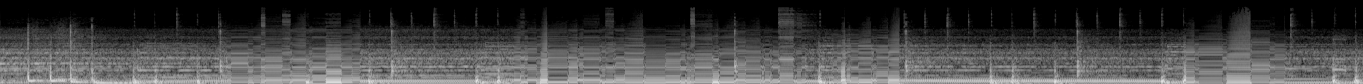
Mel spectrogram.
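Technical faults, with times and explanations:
2.28–3.60 s, 5.15–8.07 s, 8.32–8.99 s and 11.85–12.85 s: robotic sound from repeated short buffers. The sound becomes a rigid 100 Hz metallic buzz, likely because a 10 ms block is looped in place of nearly all the real audio. On a spectrogram this appears as an evenly spaced comb of harmonics every 100 Hz, and the waveform shows identical 10 ms cycles.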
